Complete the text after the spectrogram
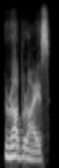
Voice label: "rubberize", Indian

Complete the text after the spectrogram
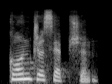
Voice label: "contraception", Indian

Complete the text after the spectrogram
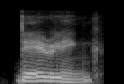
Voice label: "dairying", Indian

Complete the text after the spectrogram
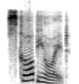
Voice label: "scorpioid", Indian

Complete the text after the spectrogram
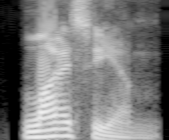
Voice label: "Lyceum", American

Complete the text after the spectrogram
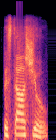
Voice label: "pistachio", Indian; Dictionary

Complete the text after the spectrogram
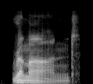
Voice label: "remand", British

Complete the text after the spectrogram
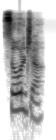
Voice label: "soldier", Indian

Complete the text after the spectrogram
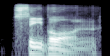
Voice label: "seaborne", British

